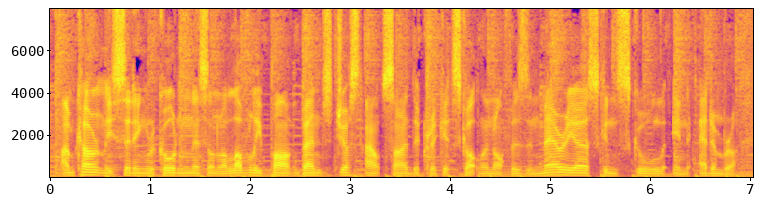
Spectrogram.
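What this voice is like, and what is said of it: English accent. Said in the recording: “that's a fun one to say with the English accent”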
